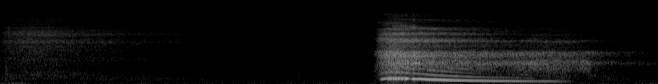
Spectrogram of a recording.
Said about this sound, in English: Take a deep breath in.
